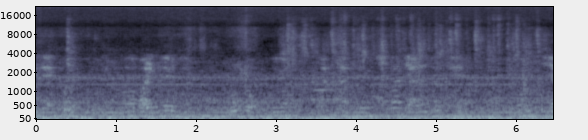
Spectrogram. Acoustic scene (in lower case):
crowded indoor space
